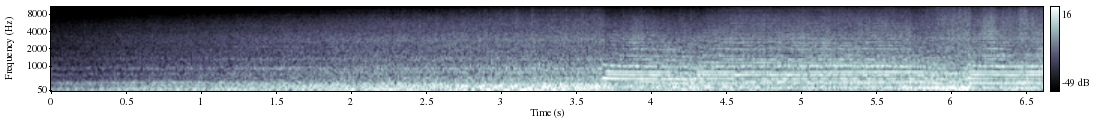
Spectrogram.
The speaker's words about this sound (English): Just arrived in Laramie. I'm on the footbridge over the Union Pacific Railroad tracks. There's a train going underneath me right now.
